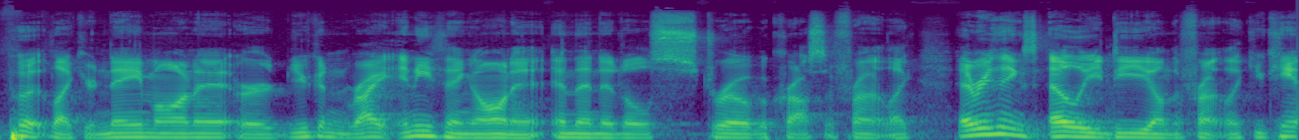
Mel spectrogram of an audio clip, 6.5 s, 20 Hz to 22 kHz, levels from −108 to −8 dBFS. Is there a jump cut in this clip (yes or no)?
no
